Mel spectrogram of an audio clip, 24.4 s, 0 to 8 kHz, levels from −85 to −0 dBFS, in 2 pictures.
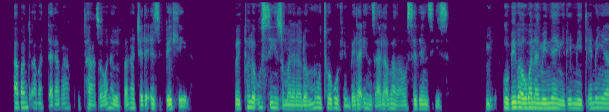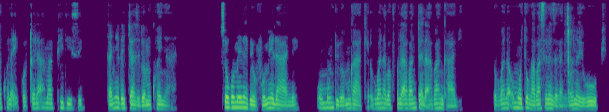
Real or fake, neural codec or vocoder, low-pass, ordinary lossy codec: real; none; 7.2 kHz; AAC, 48 kbps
